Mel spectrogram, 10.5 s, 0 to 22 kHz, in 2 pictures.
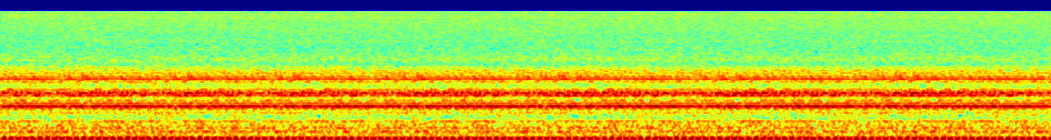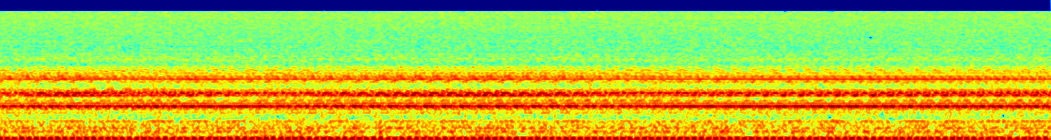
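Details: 6-year-old PC power supply fan: steady whirring hum with a coarse buzzing grinding rumble underneath, vibration felt through the chassis; the grinding began December 2015.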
